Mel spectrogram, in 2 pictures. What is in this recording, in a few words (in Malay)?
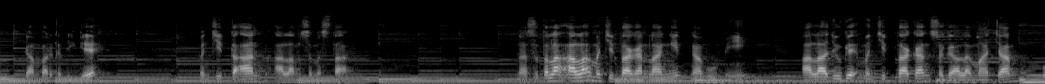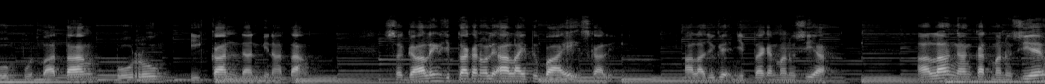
good news melayu tanjung raja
